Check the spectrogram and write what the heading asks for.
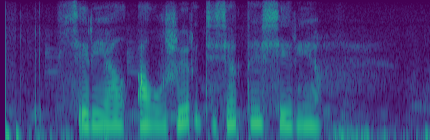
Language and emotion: Russian, neutral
